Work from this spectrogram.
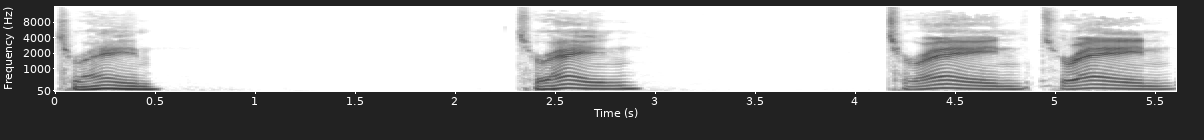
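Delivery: mechanical, automated robot-style voice. Echoing an aircraft terrain warning, in a robot voice. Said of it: "in the robot voice".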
